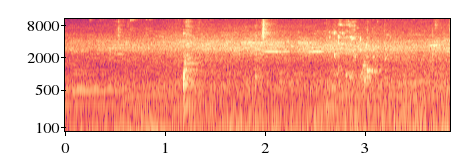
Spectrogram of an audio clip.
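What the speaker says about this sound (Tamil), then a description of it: "இதால் 3 வந்து ஜலம் விடுறேன்." Water poured into a pan of broken rice while cooking a traditional Tamil meal, a steady, moderately loud stream with small drips and splashes throughout and no talking.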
